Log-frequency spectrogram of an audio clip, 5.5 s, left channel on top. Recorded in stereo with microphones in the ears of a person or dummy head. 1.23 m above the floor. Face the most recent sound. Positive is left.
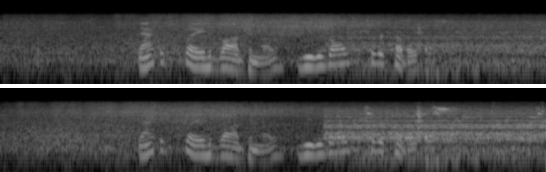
turn(degrees=-50)  # may be behind; listen again after turning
